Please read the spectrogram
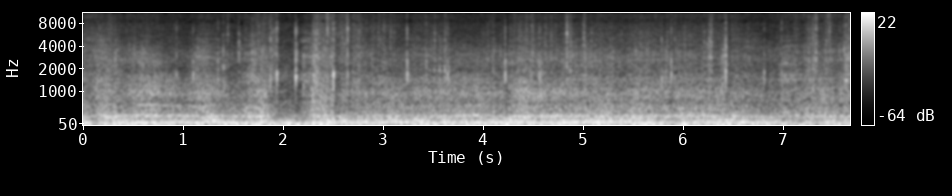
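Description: Mountain bike descending a dirt trail: wind buffeting the microphone and tyres rumbling over the ground, with frequent sharp clicks and rattles from the bike over bumps.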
